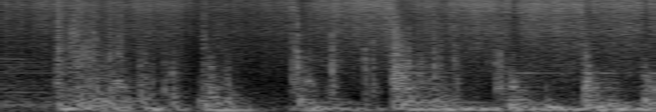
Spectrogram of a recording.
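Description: A quick run of thuds and knocks as bodies tumble onto a wooden floor and a heavy round bomb, shaken out of its cake box, drops onto the floorboards.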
